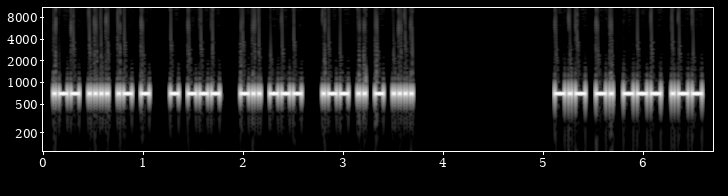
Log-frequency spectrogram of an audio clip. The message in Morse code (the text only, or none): WHAT TO DO WITH KNOW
